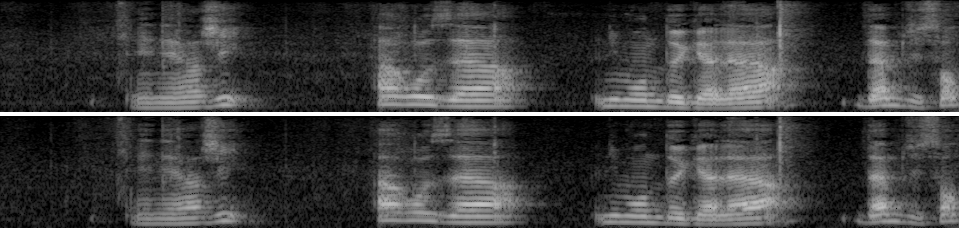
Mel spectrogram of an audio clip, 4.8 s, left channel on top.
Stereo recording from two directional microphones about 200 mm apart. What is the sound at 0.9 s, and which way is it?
Speech, 25° right (ahead or behind).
